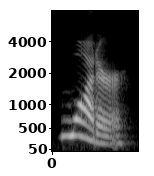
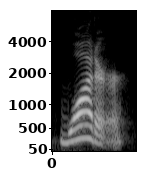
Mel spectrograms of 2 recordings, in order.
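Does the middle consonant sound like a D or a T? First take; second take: D; D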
